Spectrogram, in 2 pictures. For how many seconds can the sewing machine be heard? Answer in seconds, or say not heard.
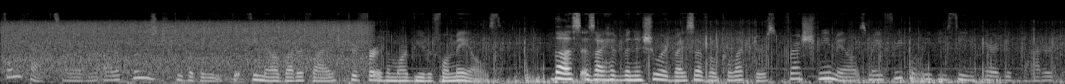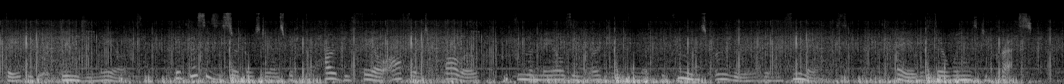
not heard.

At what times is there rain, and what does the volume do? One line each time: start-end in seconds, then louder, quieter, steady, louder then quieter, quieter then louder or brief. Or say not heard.
0.0-21.2 steady.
